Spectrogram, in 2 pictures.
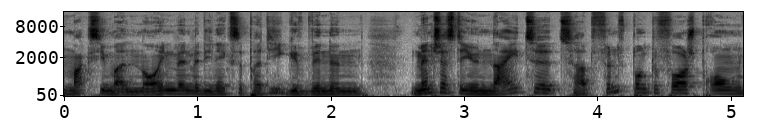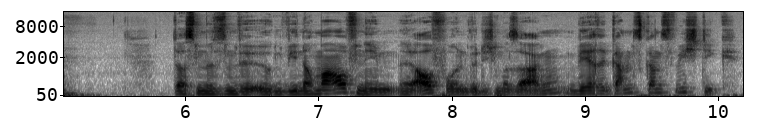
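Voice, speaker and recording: A young man hosting a football video game let's play, chatting casually and shouting player names when play gets exciting, recorded on a desk microphone at home. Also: medium pitch. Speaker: gaming channel host. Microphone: USB podcast microphone.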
